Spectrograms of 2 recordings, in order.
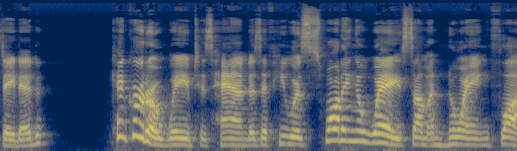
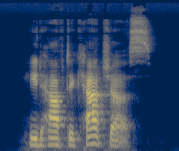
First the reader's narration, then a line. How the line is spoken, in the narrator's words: Gaara said in an unhurried, deadly voice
